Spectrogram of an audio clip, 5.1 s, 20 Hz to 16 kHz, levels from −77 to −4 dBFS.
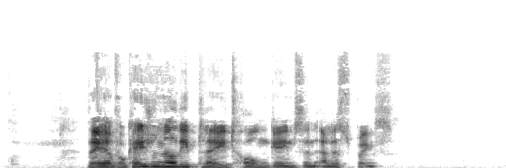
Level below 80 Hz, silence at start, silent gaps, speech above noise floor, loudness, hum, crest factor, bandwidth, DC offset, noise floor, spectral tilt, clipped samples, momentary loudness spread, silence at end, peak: -62 dBFS; 0.9 s; none; 50 dB; -20 LUFS; none; 24 dB; 11.5 kHz; under 0.1%; -72 dBFS; -5 dB/octave; under 0.1%; 15 LU; 1.2 s; 0 dBFS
